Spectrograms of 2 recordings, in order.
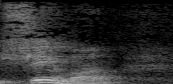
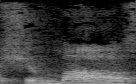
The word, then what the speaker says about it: Shema: Deuteronomy 6:6-9, the Shema, as it's sometimes referred to, or Shema, some would pronounce it,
